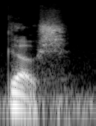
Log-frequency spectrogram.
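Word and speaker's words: gauche: But it's goch. Oh, I did not know that. Gosh.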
